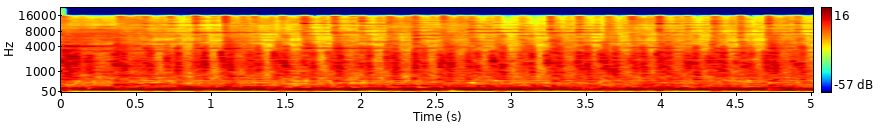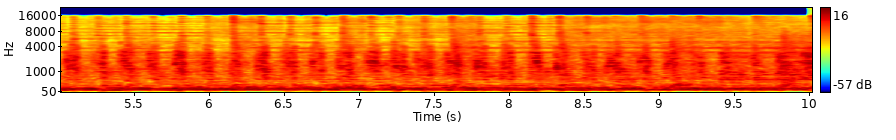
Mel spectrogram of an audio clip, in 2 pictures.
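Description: Loud, fast punk rock music: distorted electric guitar, bass and drums driving a steady, rapid beat without a break.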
